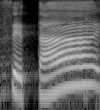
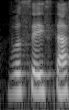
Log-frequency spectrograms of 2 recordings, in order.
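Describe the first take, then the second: First: The verb is shortened to its last syllable. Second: The verb is said fully with both syllables.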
